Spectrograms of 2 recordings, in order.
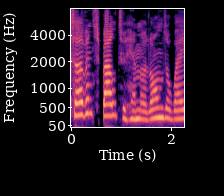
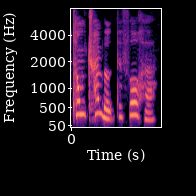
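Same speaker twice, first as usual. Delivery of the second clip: ordinary delivery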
